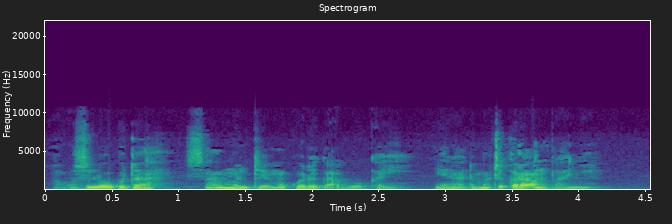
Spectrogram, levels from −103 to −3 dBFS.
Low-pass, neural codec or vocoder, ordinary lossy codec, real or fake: 10.8 kHz; none; AAC, 32 kbps; real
